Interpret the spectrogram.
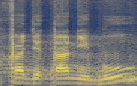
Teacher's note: Nah, ketika berhenti pada lafadz itu, kalau tadi tidak berhenti fajtanibu, bu-nya dibaca pendek karena bertemu hamzah wasal pada lafadz ar-rijsa. Tapi ketika berhenti, maka fajtanibu, bu-nya harus dibaca panjang.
